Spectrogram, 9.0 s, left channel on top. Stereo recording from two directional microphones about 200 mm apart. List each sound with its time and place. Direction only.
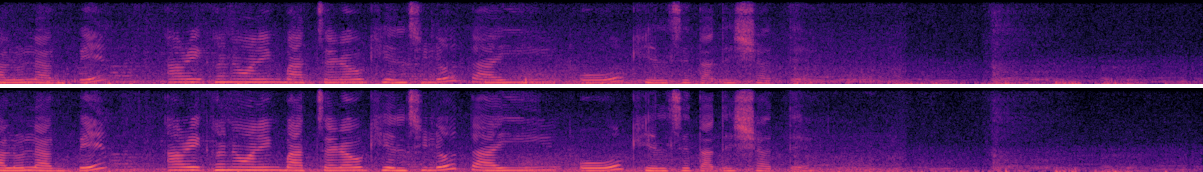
0.0 s speech: 40° right (ahead or behind)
